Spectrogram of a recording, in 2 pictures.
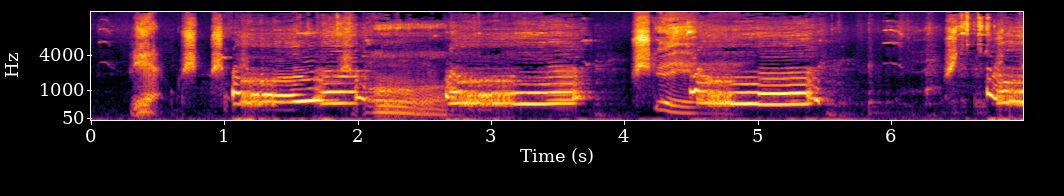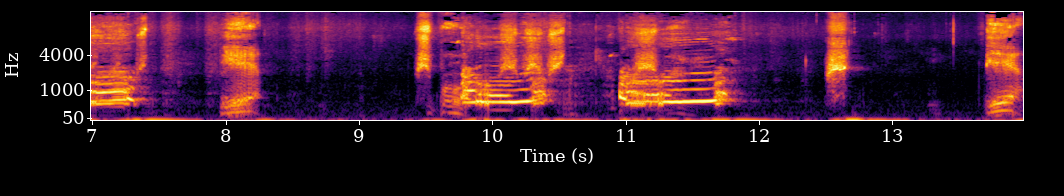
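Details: Howling American hound giving repeated long, quavering howls in pairs and bursts with wavering harmonic tones, broken by short sharp noises and brief gaps of quiet.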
